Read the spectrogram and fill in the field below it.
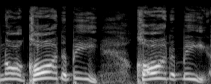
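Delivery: imitating a furious girlfriend; angry girlfriend. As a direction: confront him over the photos. Girlfriend insists.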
